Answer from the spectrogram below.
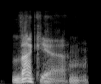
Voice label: "vacuum", British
